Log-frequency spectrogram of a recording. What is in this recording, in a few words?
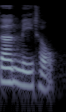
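"gunmetal", English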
